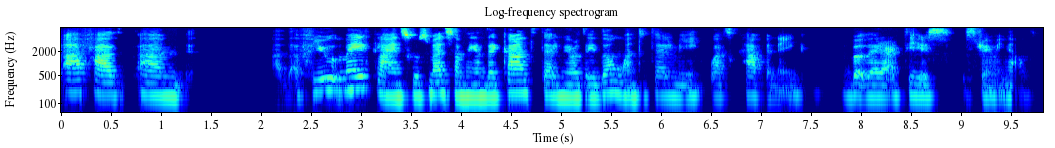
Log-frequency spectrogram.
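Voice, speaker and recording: Woman, low pitch, reflective, hesitant fillers, interview answers. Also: steady tone, normal speed, creaky, low-quality recording. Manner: reflective, many fillers and restarts. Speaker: perfumer and psychotherapist.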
